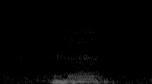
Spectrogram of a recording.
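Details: A one-year-old Rottweiler napping gives one deep, rumbling snore, a low throaty rattle lasting about half a second.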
